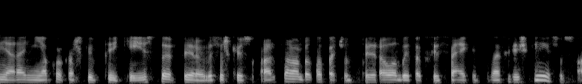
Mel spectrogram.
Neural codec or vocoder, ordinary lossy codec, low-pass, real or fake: codec, 16 kHz, 4 kbps, X-Codec, HuBERT features, trained on balanced general audio; Opus, 24 kbps; 3.6 kHz; fake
